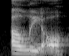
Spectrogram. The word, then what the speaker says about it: allele: but turn on sale allele allele is how we pronounce it so what then it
